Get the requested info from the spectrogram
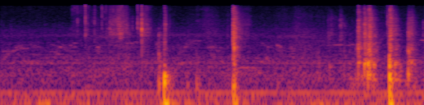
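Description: Trading cards and plastic card holders being handled and set down on a table: a few light taps and knocks with brief rustles of plastic.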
